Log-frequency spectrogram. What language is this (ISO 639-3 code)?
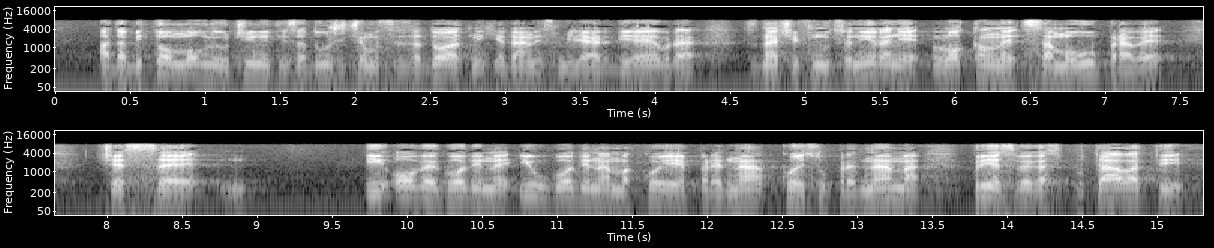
hrv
